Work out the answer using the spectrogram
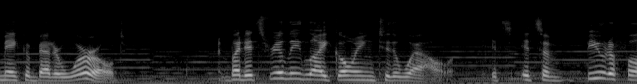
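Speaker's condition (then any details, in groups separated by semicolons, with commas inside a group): No condition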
